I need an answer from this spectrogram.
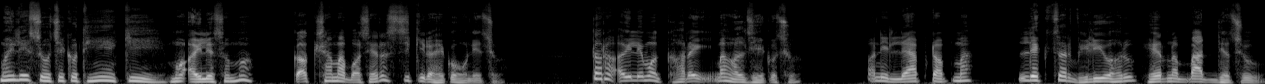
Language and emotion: Nepali, sad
